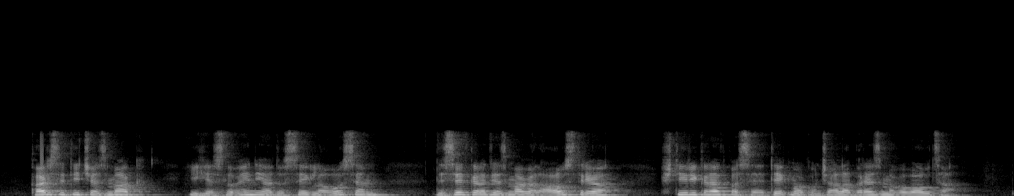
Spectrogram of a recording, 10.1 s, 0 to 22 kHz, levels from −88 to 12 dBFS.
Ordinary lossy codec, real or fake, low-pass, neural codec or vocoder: none; real; 7.2 kHz; none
